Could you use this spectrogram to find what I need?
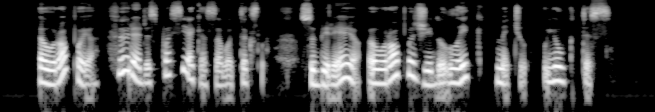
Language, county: Lithuanian, Utena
